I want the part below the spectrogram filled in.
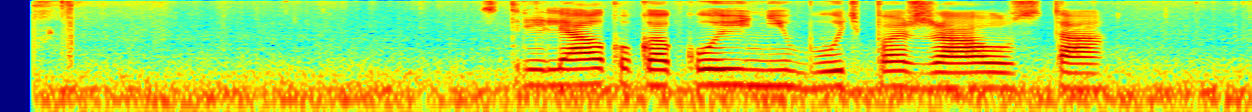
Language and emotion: Russian, neutral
